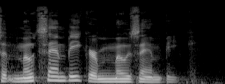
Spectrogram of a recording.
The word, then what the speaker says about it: Mozambique: Do you pronounce it Mozambique or Mozambique? Mozambique, but like if you're saying it in Spanish, it's like Mozambique.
